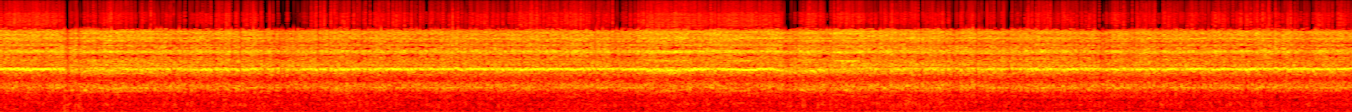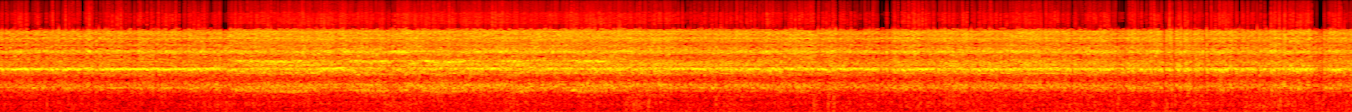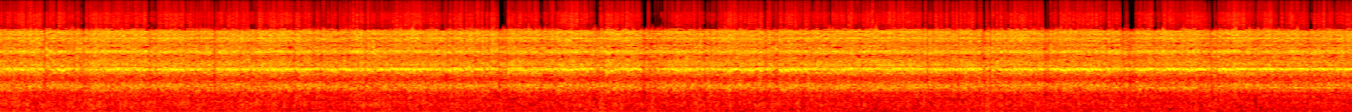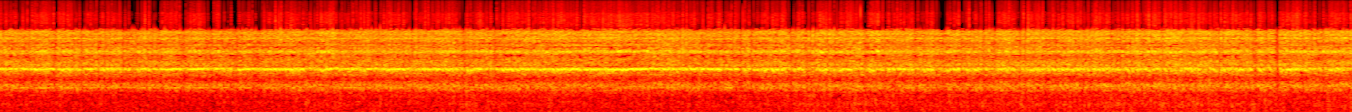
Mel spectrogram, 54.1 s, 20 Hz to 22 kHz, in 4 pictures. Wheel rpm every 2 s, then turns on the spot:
230, 230, 230, 230, 230, 230, 230, 230, 220, 220, 230, 230, 230, 230, 240, 230, 230, 230, 230, 230, 230, 230, 230, 230, 230, 230, 230.
none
